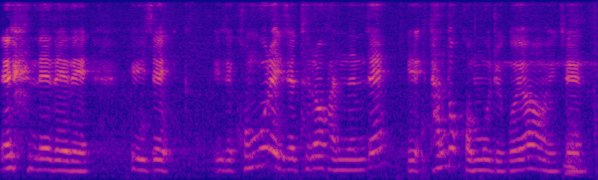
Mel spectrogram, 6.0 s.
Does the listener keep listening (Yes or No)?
Yes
